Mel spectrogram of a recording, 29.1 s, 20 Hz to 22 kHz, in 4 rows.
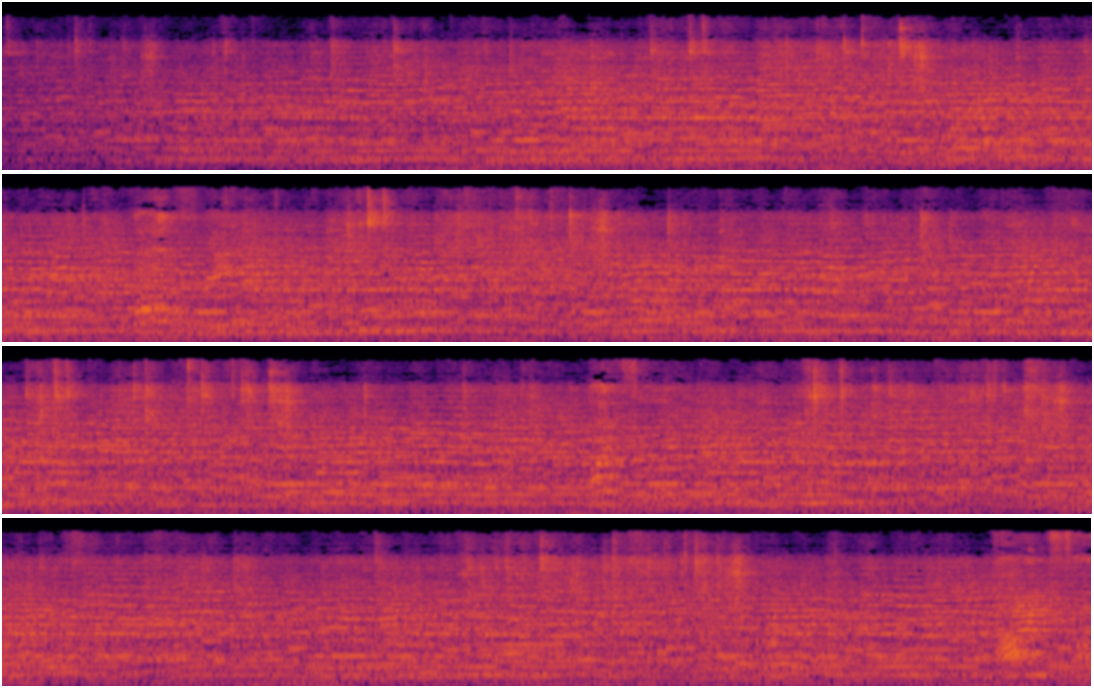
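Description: The ring of twelve church bells of St Mary Redcliffe, a heavy Taylor ring with a tenor of about 50 cwt in B, being rung full-circle from the ropes in changes: a dense, continuous stream of overlapping bell strokes, fading in over the first two seconds.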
